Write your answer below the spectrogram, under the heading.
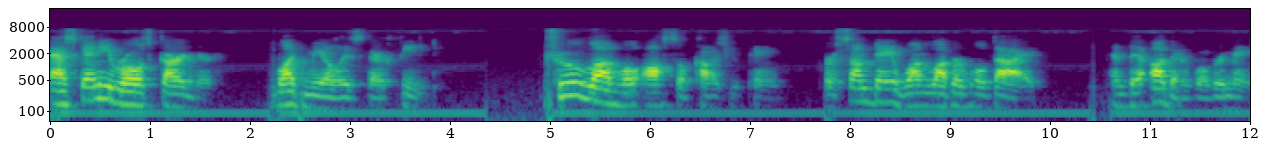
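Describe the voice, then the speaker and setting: A man with an American accent at a fairly slow pace, lively intonation, big swings in loudness, and long, frequent pauses. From US Midwest. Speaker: poet. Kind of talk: interview.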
